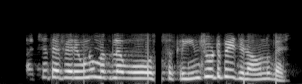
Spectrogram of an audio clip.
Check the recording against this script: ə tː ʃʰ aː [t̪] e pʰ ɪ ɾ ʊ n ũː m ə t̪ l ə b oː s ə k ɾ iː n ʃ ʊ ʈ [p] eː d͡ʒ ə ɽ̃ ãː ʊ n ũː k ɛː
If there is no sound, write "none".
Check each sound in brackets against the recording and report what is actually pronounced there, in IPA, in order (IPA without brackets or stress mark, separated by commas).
t̪, p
